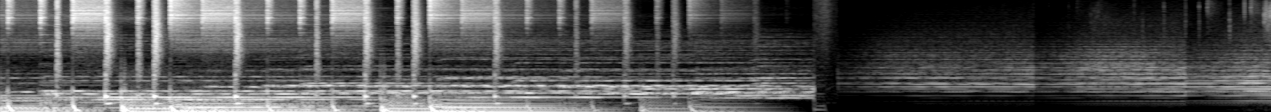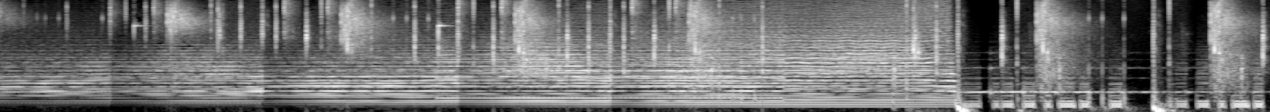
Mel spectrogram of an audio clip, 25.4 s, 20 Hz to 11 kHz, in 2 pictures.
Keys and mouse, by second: 0.6 KP_Decimal, 1.6-2.1 middle drag, 3.0 middle drag, 4.0 shift+a, 11.7 shift+a, 18.0-19.1 drag, 20.3-20.7 middle drag, 21.5-22.7 drag, 23.8-25.0 drag.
